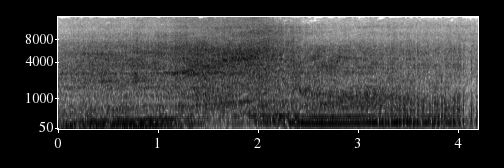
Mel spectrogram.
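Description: Car engine accelerating, its note rising for about two seconds, then dropping abruptly to a lower steady note.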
